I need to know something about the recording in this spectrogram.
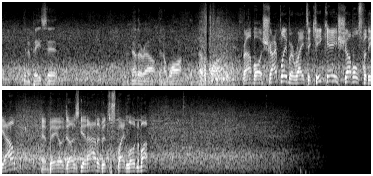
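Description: A large crowd murmurs and cheers in a big open stadium.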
